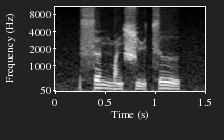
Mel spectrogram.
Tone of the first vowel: falling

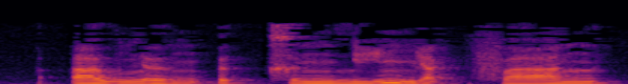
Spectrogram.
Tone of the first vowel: rising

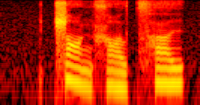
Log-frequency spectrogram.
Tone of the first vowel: falling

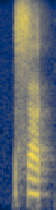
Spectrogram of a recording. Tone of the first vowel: low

